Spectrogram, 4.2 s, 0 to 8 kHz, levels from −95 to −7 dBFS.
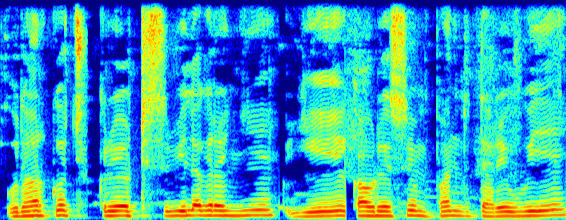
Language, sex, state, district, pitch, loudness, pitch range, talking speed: Hindi, male, Uttar Pradesh, Hamirpur, 170 Hz, -22 LUFS, 165-180 Hz, 255 wpm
